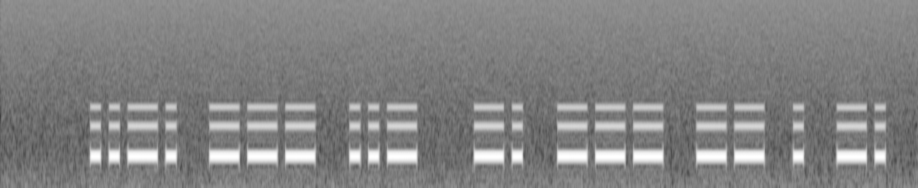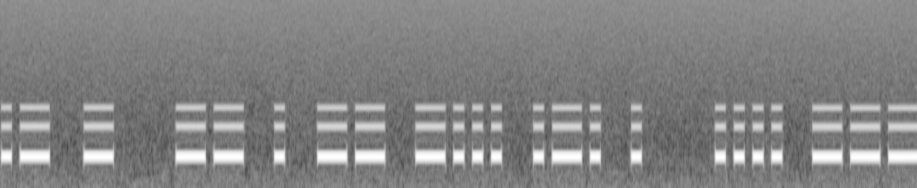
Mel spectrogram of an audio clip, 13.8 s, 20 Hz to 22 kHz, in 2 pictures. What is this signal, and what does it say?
Morse code, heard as a keyed tone, hand-sent with a paddle, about 17 wpm, 710 Hz. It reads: FOU NOMENAT MEMBRE …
